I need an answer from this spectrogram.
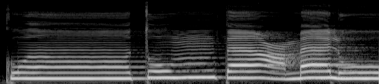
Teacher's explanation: Selanjutnya ada hukum izhar syafawi. Karena mim sukun berhadapan dengan huruf yang bukan mim atau ba, maka mim sukun dibaca jelas.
